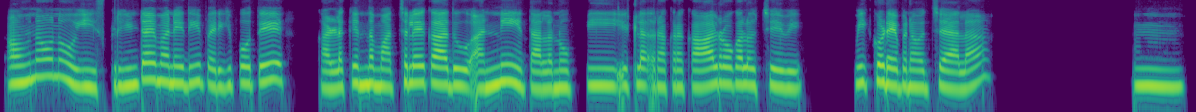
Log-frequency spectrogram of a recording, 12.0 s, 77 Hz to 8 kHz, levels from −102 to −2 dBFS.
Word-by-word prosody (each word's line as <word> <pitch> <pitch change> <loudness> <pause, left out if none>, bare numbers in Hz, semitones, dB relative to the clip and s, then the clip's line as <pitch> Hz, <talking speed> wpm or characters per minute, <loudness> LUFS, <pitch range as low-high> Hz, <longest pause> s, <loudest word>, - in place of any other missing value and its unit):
అవునవును. 330 +5 0 0.2
ఈ - - +3
screen 235 +1 0
time 295 -1 +3
అనేది 255 0 +1
పెరిగిపోతే, 235 +4 -1 0.5
కళ్ళ 205 +1 +1
కింద 250 -1 +4
మచ్చలే 260 +4 +1
కాదు, 235 -1 +4 0.2
అన్నీ 245 +6 +4 0.2
తలనొప్పి 210 +3 -1 0.3
ఇట్లా 235 +2 -2
రకరకాల 220 +1 -1
రోగాలొచ్చేవి. 235 -3 0 0.6
మీకు 255 0 -2
కూడా 260 -3 +6
ఏమైనా 225 0 -1
ఒచ్చాయా 210 +1 -1
అలా? 215 +4 -2 1.6
హ్మ్. 225 -1 0
235 Hz, 105 wpm, -23 LUFS, 220-255 Hz, 1.6 s, కూడా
